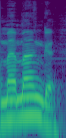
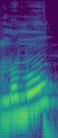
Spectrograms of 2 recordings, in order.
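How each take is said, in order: First: The vowels are open a sounds, Southern style. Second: The vowels are pronounced as a closed o. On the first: The speaker keeps a regional accent. "ton accent du Sud" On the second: The speaker tries to hide a regional accent. "avec un O, tu vois, fermé"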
